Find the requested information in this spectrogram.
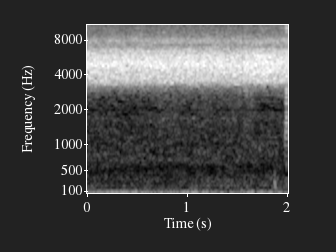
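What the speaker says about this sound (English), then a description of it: "You can hear the cicadas." Cicadas calling at a campsite in a state park during an overnight camping trip, a loud, continuous high buzzing drone that stays steady throughout, with a low hum underneath.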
